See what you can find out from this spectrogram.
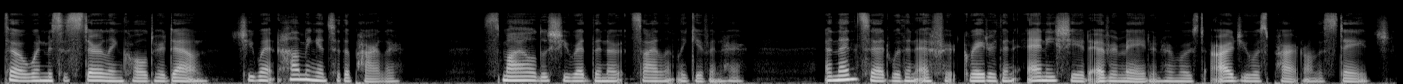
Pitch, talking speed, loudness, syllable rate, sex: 160 Hz, 185 wpm, -19 LUFS, 4.8 syllables/s, female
